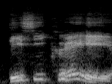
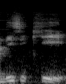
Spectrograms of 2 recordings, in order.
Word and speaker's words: DC Key: DC Kray or DC Key. Oh, Is it I think you it's pronounce it Key.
